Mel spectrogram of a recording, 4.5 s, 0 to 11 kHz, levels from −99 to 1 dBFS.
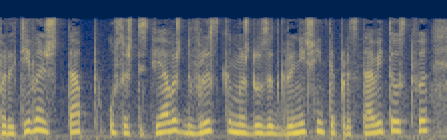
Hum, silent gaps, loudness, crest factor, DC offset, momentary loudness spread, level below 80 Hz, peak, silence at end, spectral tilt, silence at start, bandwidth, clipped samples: none; none; -16 LUFS; 12 dB; under 0.1%; 5 LU; -44 dBFS; -4 dBFS; 0 s; -5.5 dB/octave; 0 s; 7.4 kHz; under 0.1%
